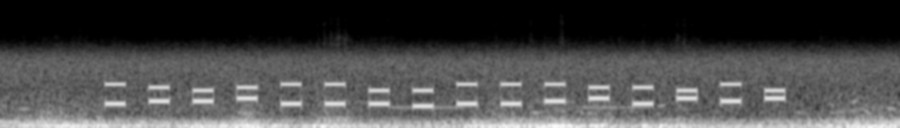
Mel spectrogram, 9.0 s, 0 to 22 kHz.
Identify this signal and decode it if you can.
DTMF, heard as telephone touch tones, dialled by machine, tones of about 210 ms, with phone line noise and the noise inside a bus. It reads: 6870664166905*9*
